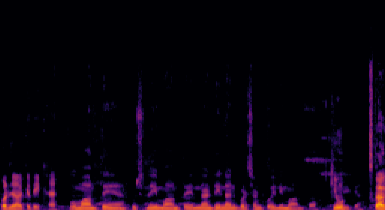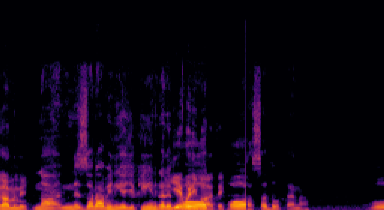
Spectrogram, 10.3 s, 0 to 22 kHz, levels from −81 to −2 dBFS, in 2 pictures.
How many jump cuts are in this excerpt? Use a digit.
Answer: 3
